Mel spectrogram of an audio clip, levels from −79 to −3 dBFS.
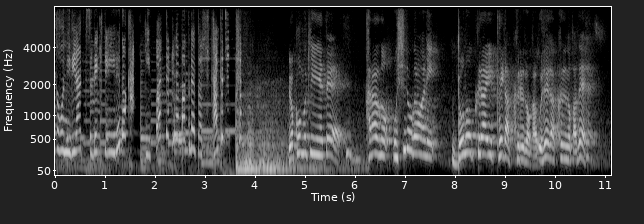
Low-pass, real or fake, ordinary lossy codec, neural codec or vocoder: none; fake; none; codec, 16 kHz, 2 kbps, X-Codec, HuBERT features, trained on general audio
